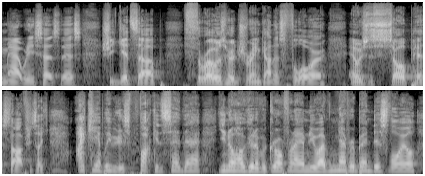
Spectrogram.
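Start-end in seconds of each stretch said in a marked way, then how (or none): 6.2-10.5 indignant retold tirade pitched way up; mock screaming. Girlfriend screaming in his face, mock screaming. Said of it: "just screaming in his face".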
